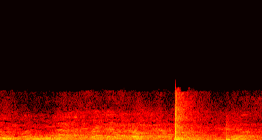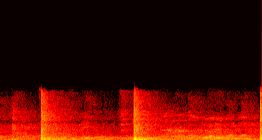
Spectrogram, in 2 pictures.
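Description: Three sharp smacks of Muay Thai strikes landing on padded striking gear. The first comes about two seconds in and the others follow roughly a second or so apart, over low voices in the gym.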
